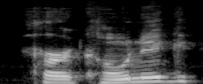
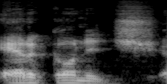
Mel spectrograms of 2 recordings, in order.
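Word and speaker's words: Herr König: Was Erkonich. Like I was like Her Koenig. No, it's like Erkonich.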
